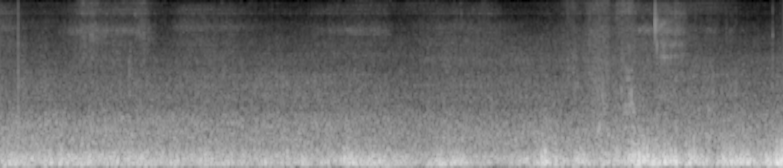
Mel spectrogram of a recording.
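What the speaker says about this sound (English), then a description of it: "Up here we get these nasty winds." Strong gusting wind on a shore-fishing beach buffeting the microphone, a continuous loud rumbling roar with surf faintly beneath it, no voices.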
